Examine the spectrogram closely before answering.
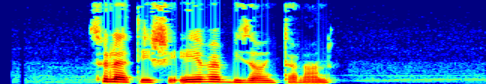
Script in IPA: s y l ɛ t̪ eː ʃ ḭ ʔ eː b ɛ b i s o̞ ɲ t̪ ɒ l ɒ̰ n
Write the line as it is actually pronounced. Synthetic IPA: s y l ɛ t̪ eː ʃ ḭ ʔ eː v ɛ b i z o̞ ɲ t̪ ɒ l ɒ̰ n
